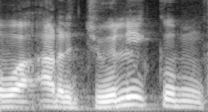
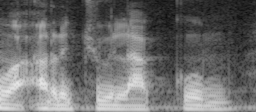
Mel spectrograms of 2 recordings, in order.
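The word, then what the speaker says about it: وَأَرْجُلَكُمْ: Tapi ketika dibaca wa arjulikum kaki itu diusap. Yang benar cara bacanya wa arjulakum. Lamnya harokat fathah.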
